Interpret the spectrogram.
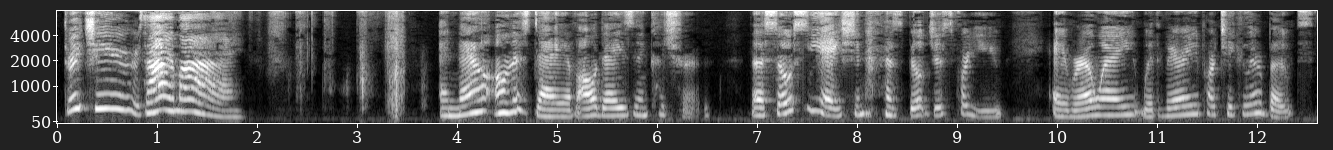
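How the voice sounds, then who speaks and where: A woman reading a children's picture book aloud in an animated, playful, emphatic way, with brief asides. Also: medium pitch, a little slow. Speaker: library read-aloud reader.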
